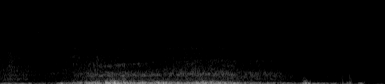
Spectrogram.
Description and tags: Dragon Ambience
The sound of a Dragon at rest, not eating sheep or flying high but calmly resting in it's cave. Use it for whatever you would like.
Roar, Animal, Monster, Fantasy, Bear, Beast, Snarl, Growl, Breath, Lion, Dragon, Breathe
